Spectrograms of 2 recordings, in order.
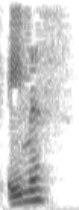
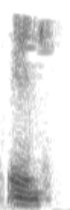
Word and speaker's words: Ames: As far as your service area goes, do you only cover Ames, or how do you pronounce that? Amos? – Yeah, Ames. – Ames.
